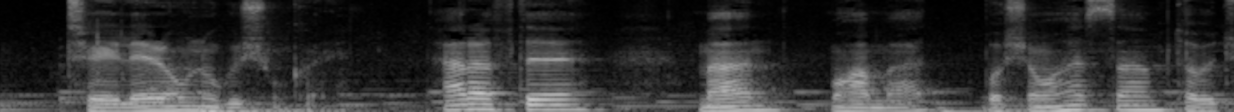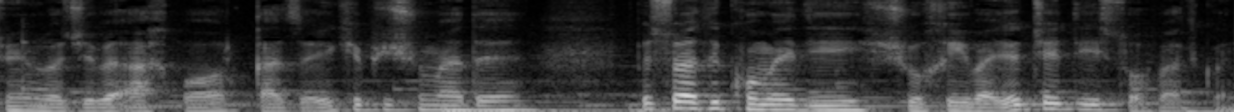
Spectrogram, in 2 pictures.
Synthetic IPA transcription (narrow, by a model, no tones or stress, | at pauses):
t̪ʰɾejleɾeuːnoɡuːʃmḭkʰo̞̰ni | hæɾhæft̪e̞ | mænmoɦæmːæd̪̥̚bɒːʃo̞mɒːɦæst̪æmt̪ʰɒːbe̞t̪ʰuniːmrɒːd͡ʒe̞be̞ʔæxbɒːɾɢ̥æzɒːjiːcʰe̞pʰiːʃuːmæd̪e̞ | b̥e̞suːɾæt̪ʰekʰo̞me̞d̪iʃuːxiːvæjɒːd͡ʒe̞d̪ːiːso̰hbæt̪kʰo̞ni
